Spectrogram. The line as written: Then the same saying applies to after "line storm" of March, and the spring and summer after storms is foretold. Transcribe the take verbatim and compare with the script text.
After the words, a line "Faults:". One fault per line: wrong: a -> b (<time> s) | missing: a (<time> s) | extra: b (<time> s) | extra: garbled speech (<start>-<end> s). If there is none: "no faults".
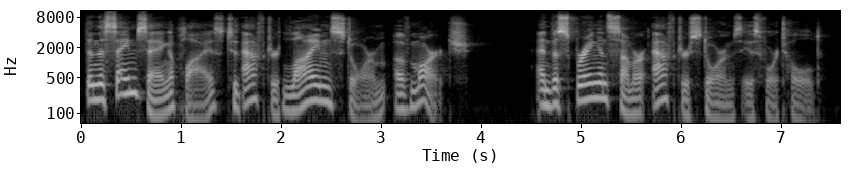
Then the same saying applies to after "line storm" of March, and the spring and summer after storms is foretold.
Faults:
no faults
